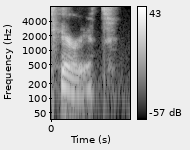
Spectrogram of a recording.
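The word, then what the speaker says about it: Thieriot: He said Terriot, and I have video proof of it, so I'm going to go with Terriot. Okay, huh. That is not how I would have guessed it would have been pronounced anyways.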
